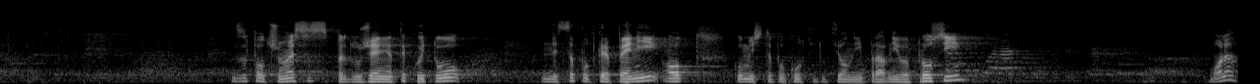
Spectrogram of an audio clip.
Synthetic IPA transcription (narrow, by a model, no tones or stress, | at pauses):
zɐpɔt͡ʃvəmɛsəspɾɛd̪lˠoʒɛniət̪əkoit̪ʊ | nɛsɤpot̪kɾɛpɛniʔot̪komisi̥ət̪əpokonst̪it̪ut̪siɔnːiːpɾavnivɐpɾɔsi | mɔlʲə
